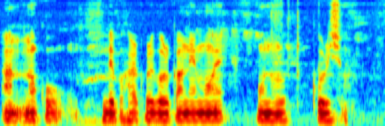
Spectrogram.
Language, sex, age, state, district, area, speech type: Assamese, male, 30-45, Assam, Golaghat, urban, spontaneous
